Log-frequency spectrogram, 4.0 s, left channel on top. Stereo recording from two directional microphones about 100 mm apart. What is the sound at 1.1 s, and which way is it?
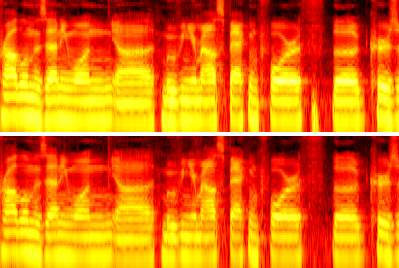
Speech, 30° left (ahead or behind).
